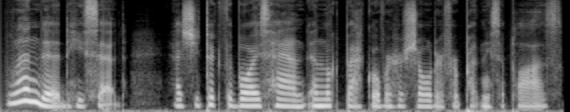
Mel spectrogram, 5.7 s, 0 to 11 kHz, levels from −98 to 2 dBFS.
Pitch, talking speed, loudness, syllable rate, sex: 200 Hz, 190 wpm, -18 LUFS, 4.8 syllables/s, female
